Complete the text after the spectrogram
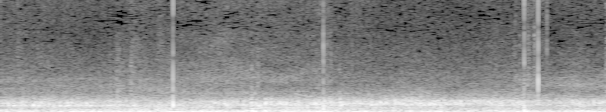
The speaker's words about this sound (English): But the cars actually have this infamous sound of going down these brick roads because Athens is comprised of many of those types of streets.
